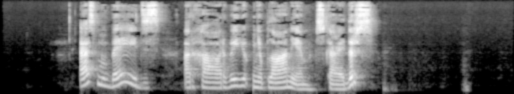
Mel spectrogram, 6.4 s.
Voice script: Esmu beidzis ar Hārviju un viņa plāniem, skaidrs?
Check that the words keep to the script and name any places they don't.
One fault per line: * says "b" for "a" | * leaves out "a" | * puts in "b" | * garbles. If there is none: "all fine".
* leaves out "un"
